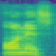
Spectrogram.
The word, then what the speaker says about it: honest: Okay because uh because you know although the word is h but the pronunciation is honest which is o right.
